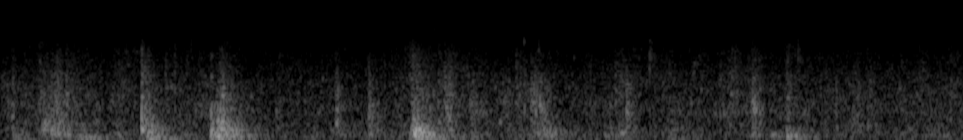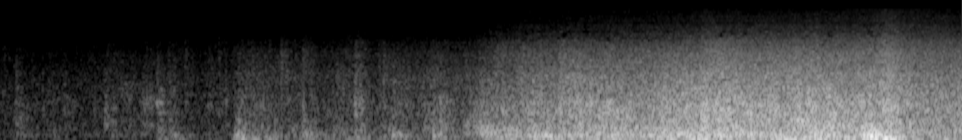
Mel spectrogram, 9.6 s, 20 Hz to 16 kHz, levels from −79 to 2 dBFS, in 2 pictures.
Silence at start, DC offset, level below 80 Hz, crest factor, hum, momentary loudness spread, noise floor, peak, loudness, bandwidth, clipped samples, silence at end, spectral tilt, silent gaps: 0.7 s; under 0.1%; -30 dBFS; 22 dB; none; 28 LU; -55 dBFS; 0 dBFS; -18 LUFS; 10.5 kHz; under 0.1%; 0 s; -7.5 dB/octave; none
